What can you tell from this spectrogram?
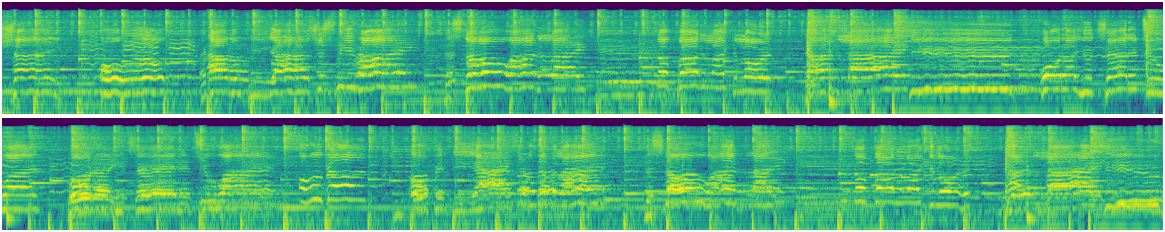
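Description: Live gospel worship music: a man singing into a microphone over an electronic keyboard, with a steady beat.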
